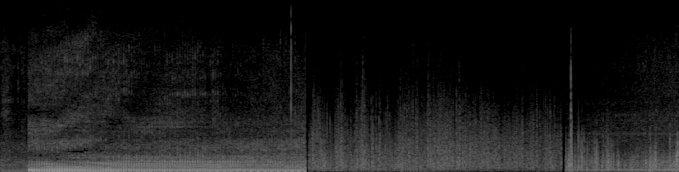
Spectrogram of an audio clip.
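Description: A motor vehicle engine running loudly and steadily for about three seconds, then cutting off abruptly. Quieter rushing noise follows, and a fainter engine hum starts near the end.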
